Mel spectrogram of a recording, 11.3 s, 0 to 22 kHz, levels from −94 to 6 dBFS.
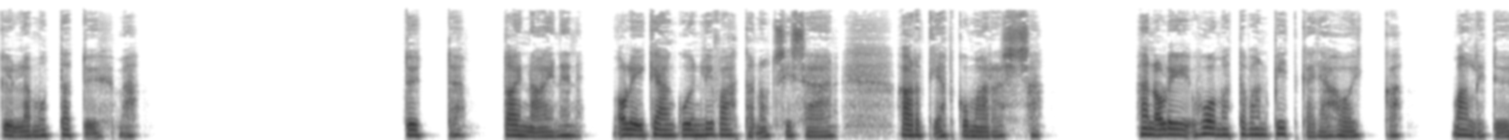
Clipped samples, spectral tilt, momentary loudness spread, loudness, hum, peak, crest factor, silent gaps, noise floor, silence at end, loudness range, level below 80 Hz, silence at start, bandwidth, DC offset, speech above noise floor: under 0.1%; -5.5 dB/octave; 13 LU; -24 LUFS; none; -2 dBFS; 22 dB; 1.17-2.19 s, 2.25-3.03 s, 3.30-3.36 s, 3.66-3.74 s, 4.50-4.55 s, 7.96-8.51 s, 10.70-10.87 s; under -90 dBFS; 0 s; 7 LU; -62 dBFS; 0 s; 16.5 kHz; under 0.1%; over 67 dB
